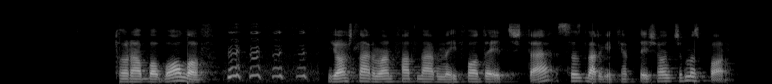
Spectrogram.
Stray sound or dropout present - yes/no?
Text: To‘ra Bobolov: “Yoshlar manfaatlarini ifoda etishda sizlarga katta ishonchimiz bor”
yes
